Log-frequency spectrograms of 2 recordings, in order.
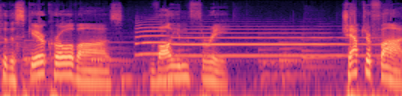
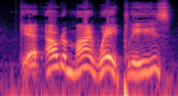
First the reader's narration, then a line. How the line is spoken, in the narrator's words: called in a fretful voice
